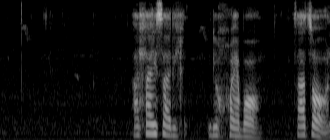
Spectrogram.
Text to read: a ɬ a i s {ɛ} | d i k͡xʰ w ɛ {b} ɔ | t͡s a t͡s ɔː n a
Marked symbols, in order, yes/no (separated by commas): no, yes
